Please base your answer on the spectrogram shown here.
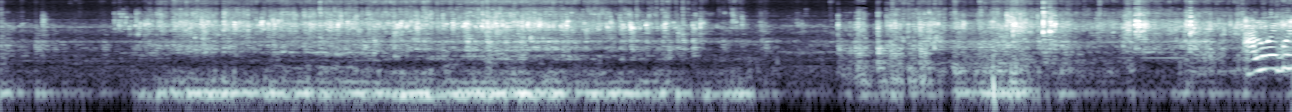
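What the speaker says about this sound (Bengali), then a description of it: "আম্মা এখানে আলু ধুয়ে নিচ্ছে।" Potatoes are washed by hand in water at home, with continuous close splashing and sloshing, a brief lull partway through, then more swishing and trickling, and faint voices in the background.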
